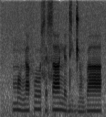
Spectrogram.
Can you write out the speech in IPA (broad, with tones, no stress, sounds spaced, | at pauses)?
m ɔ̃˦˨ ŋ a˧ f oː˦ s ə˨ s aː˦ ŋ ɛ˨ d i˨ d͡ʒ ɔ̃˨ ɡʷ aː˦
